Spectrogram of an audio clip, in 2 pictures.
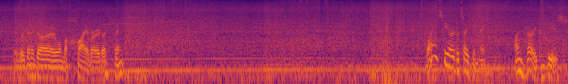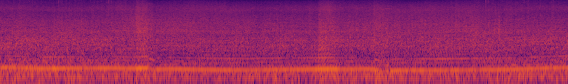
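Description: Tyres crunch and hiss over loose gravel.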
